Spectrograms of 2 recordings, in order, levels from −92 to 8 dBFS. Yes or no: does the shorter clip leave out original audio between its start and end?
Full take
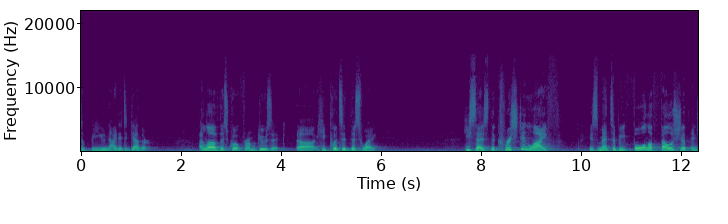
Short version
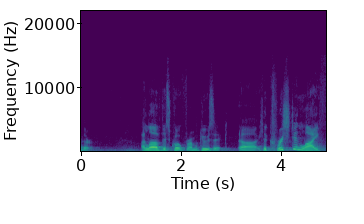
yes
